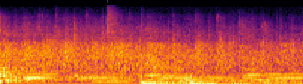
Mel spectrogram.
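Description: A church audience applauds the Lord in a steady, dense wash of clapping that holds for about four seconds, with a low sustained musical tone running underneath and no speech.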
